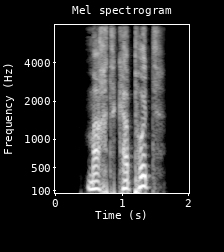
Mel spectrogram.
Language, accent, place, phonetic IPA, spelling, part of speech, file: German, Germany, Berlin, [ˌmaxt kaˈpʊt], macht kaputt, verb, De-macht kaputt.ogg
- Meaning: inflection of kaputtmachen: 1. second-person plural present 2. third-person singular present 3. plural imperative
